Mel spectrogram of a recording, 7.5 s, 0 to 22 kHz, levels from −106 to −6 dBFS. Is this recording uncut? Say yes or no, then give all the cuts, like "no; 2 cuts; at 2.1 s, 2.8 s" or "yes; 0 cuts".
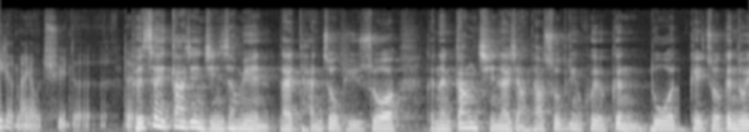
no; 1 cut; at 1.2 s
